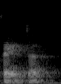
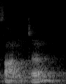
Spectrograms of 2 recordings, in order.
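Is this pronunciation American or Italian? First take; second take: American; Italian. First: It is said the American way. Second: It is said the Italian way.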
